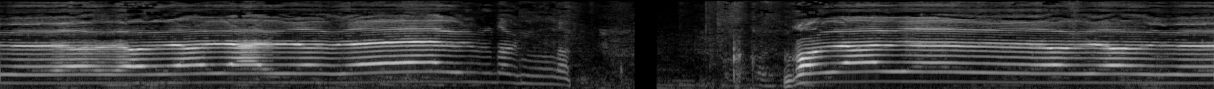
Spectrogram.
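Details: House cat producing long, drawn-out wailing yowls, rich in harmonics and sustained for several seconds, breaking off with a downward slide, a brief pause, then resuming with a rising sweep into another prolonged cry.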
